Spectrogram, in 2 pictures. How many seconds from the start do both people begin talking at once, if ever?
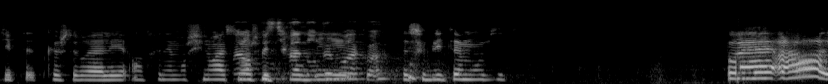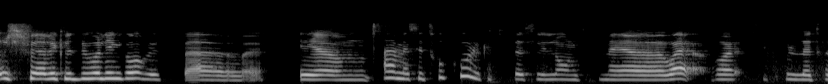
2.3 s

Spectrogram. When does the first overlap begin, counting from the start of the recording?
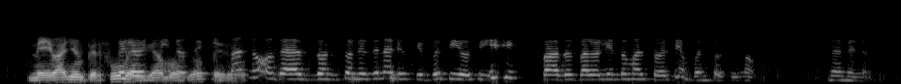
1.2 s

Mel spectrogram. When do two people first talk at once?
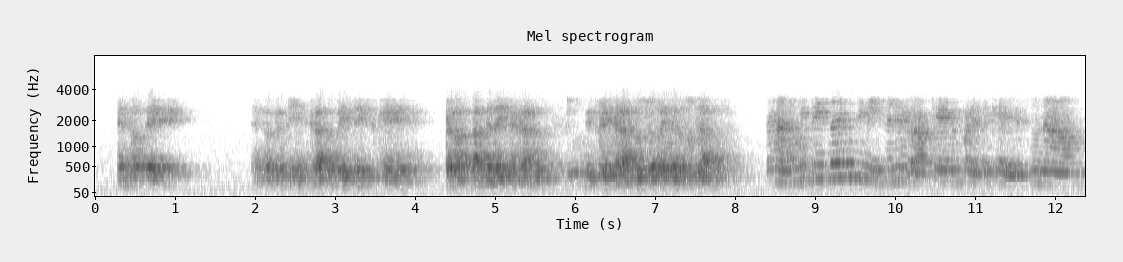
6.1 s

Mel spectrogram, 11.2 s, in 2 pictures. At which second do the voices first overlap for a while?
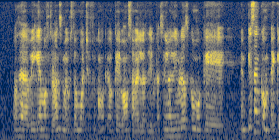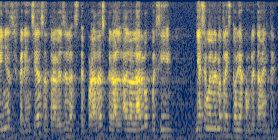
none

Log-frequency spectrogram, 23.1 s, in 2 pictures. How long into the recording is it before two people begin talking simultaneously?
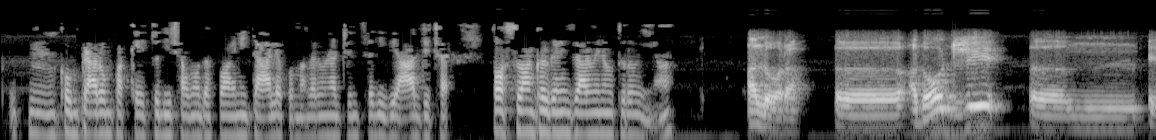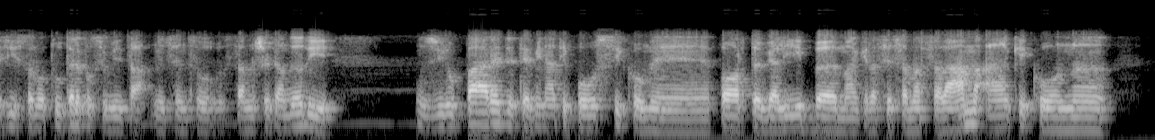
none

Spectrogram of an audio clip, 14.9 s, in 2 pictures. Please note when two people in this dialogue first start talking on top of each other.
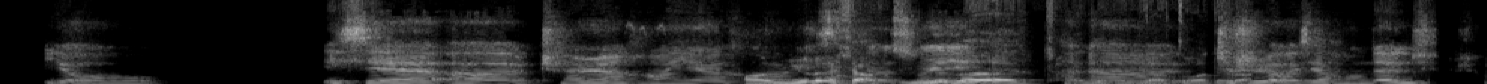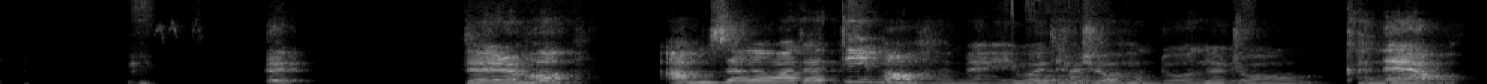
3.7 s

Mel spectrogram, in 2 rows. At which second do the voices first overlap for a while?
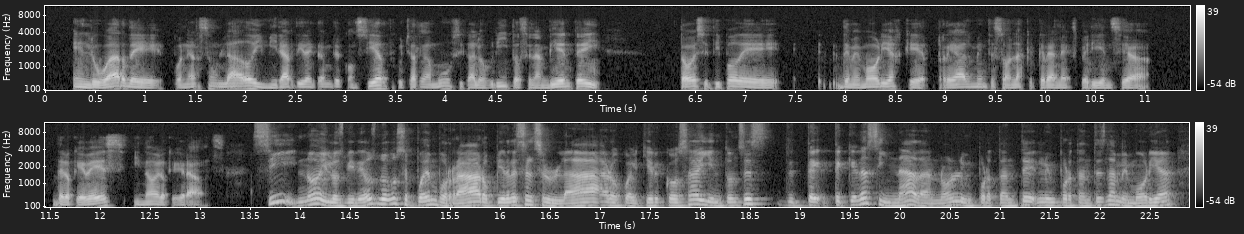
none

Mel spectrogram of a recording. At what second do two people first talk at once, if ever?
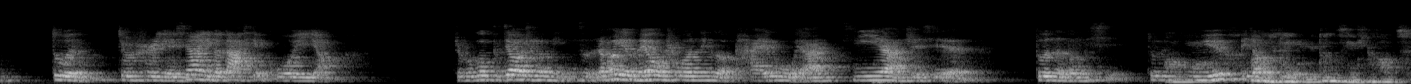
11.6 s

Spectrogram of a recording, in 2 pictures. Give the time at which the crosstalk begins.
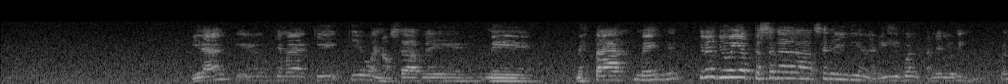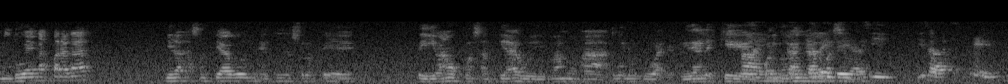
17.5 s

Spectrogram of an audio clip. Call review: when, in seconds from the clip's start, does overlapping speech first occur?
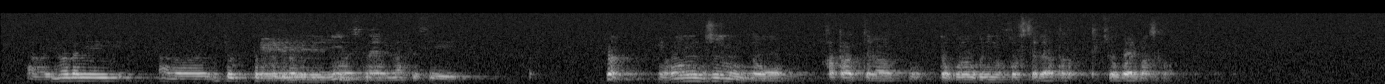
2.6 s

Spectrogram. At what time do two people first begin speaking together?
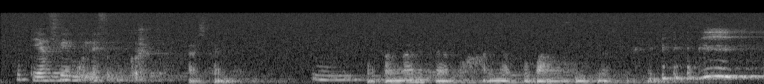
none

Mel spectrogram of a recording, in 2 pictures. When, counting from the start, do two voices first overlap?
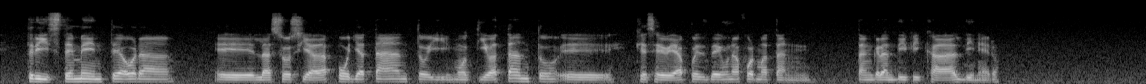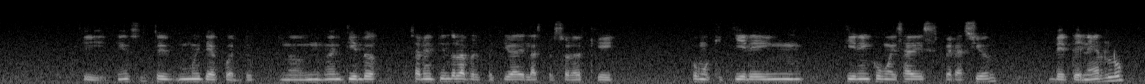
none

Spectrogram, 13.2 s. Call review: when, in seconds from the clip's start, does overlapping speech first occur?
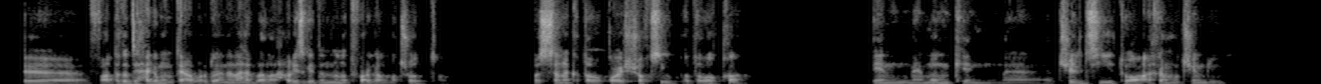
none

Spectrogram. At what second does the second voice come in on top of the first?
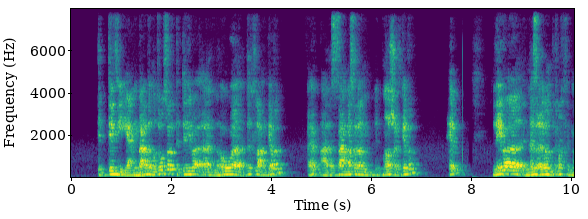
none

